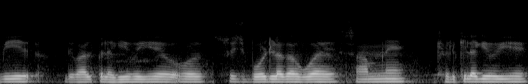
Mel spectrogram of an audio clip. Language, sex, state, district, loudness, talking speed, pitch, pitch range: Hindi, male, Uttar Pradesh, Budaun, -22 LUFS, 180 wpm, 120 Hz, 120-125 Hz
